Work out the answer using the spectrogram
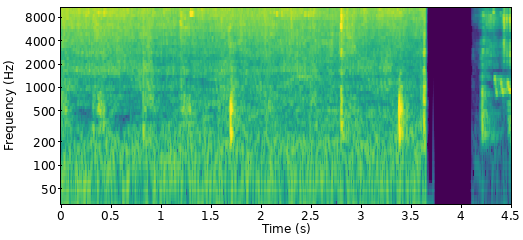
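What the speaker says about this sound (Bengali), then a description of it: "দিয়ে এরকম করে নেড়ে ভাজবো।" Potatoes stir-frying in a pan with turmeric, salt and chili powder make a constant bright sizzle, punctuated by spatula scrapes and taps, before the sound cuts off abruptly near the end.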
